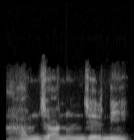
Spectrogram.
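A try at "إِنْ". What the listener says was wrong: নি নয়, হামজা নুন জের ইন। ওই যে হামজা, হামজা জের ই, এই যে উচ্চারণটা, ওই উচ্চারণটা প্রথমে আনতে হবে, তারপরে নুনের উচ্চারণ আনতে হবে। হামজা নুন জের ইন, হামজা জের ই, হামজা নুন জের ইন, ইন, নুন জের নি, ইন নি, ইন নি।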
